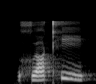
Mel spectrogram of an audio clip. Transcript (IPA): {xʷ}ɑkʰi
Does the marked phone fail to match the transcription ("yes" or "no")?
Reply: no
